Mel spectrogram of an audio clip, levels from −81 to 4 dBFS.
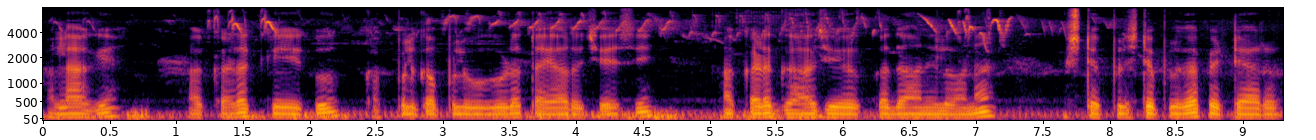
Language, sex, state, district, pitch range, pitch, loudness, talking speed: Telugu, male, Andhra Pradesh, Sri Satya Sai, 85-105 Hz, 90 Hz, -18 LUFS, 130 wpm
